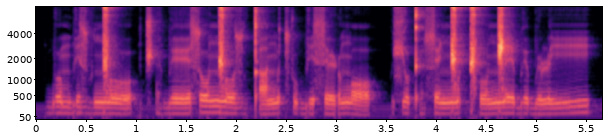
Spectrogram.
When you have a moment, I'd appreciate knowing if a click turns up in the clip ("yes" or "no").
yes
